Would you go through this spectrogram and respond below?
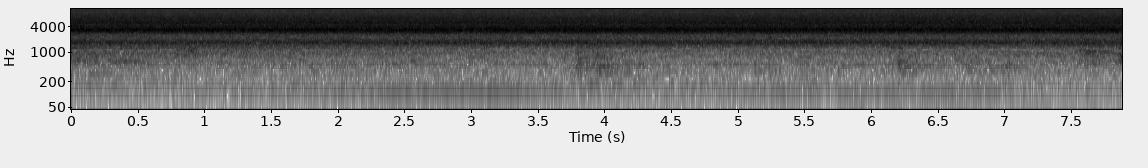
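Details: Cicadas in Ubon Ratchathani, Thailand, producing a continuous shrill hissing buzz that fills the upper range evenly from start to end, steady in loudness, with faint low background murmur beneath.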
